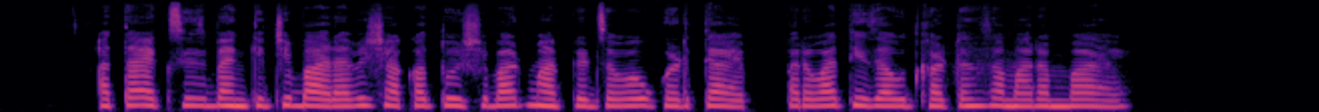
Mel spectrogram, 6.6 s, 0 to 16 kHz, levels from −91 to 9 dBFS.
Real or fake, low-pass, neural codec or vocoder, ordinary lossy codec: real; 14.4 kHz; none; none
